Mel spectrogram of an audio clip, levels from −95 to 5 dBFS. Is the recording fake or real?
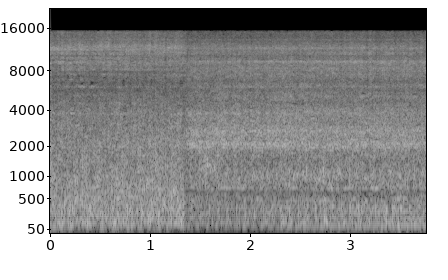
fake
